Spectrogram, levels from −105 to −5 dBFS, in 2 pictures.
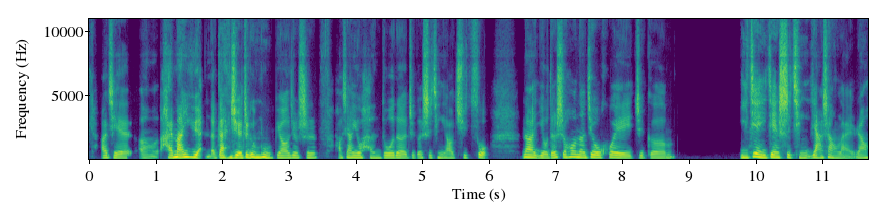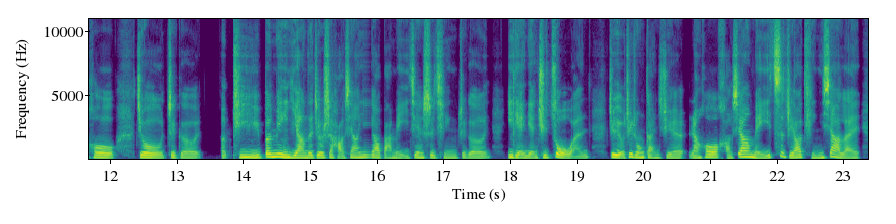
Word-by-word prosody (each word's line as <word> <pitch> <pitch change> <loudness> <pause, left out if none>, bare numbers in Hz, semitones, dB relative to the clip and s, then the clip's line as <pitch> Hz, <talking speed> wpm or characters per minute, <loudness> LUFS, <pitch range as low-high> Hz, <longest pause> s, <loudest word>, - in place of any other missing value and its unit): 而 165 +2 -3
且， 155 -5 -2 0.2
呃， 140 -5 -11
还 180 - -1
蛮 205 +2 +8
远 195 -1 +4
的， - - -4
感 180 -3 +1
觉 175 -1 +6
这 200 - +3
个 205 - +5
目 185 -1 +4
标 160 0 -3
就 175 -1 -3
是， 165 -2 -4 0.3
好 150 - -11
像 175 +1 -2
有 175 0 +1
很 140 -5 -7
多 165 +1 -1
的 155 -3 -2
这 - - -10
个 145 +1 -9
事 165 - 0
情 160 -3 -6
要 140 - -8
去 165 - -5
做。 - - -4 0.5
那 195 -1 +3
有 155 -3 -2
的 175 +5 0
时 200 0 0
候 215 +2 +1
呢 190 -2 +2
就 185 0 +2
会 165 -6 0
这 160 - -5
个 145 +1 -7 1.0
一 175 -1 0
件 215 +1 +6
一 - - +2
件 190 +1 +3
事 180 +1 +4
情 165 -4 -3
压 180 -4 0
上 175 -4 -3
来， 135 - -10
然 150 0 -5
后 170 -3 +1 0.3
就 165 -5 +3
这 175 -3 -1
个， 145 -3 -7 0.3
呃， 155 - -7
疲 190 0 +2
于 - - +2
奔 220 +5 +4
命 215 -4 +6
一 170 - -2
样 165 -1 +2
的， 165 - 0
就 175 +2 +1
是 190 +2 -1
好 165 -5 -5
像 180 +3 -2
硬 190 0 -4
要 185 -3 -1
把 140 - -7
每 145 -3 -7
一 140 +2 -10
件 175 +3 -3
事 175 +1 0
情 140 -2 -7
这 150 +2 -8
个 140 -1 -6 0.3
一 195 - +2
点 155 -2 0
一 - - -4
点 155 -3 -3
去 190 +4 0
做 170 -3 +3
完， 135 0 -6 0.3
就 210 - +4
有 155 -7 +5
这 225 - +1
种 180 -1 +1
感 170 -7 -5
觉。 150 +2 -6
然 160 0 -4
后 195 +1 +1
好 150 -6 -9
像 225 +4 +4
每 175 -9 +1
一 150 +6 -3
次 245 +6 +2
只 175 - -4
要 190 +4 +1
停 155 -4 -7
下 175 - +4
来， 140 -2 -5
170 Hz, 255 characters per minute, -19 LUFS, 150-190 Hz, 1.0 s, 蛮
